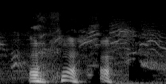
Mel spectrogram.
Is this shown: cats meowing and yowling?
yes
